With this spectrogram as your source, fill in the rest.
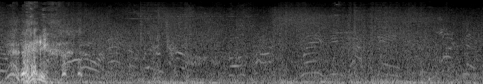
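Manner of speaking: long high-pitched cackle, rising. Real, not acted. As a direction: let a long cackle rise up. Laughs at insult joke.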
